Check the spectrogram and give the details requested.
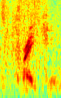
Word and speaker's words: Kraken: Always heard it said Kraken. Oh, with a long A? Ah, No. Kraken's how it's pronounced in the original Scandinavian.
